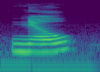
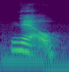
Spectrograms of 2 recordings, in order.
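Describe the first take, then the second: First: It is said with an American vowel. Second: It is said with a British vowel. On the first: "American version" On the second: "British version"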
